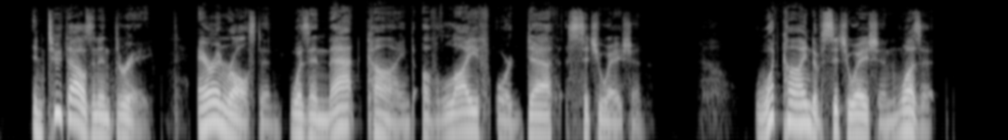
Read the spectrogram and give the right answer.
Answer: It was a life or death situation.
